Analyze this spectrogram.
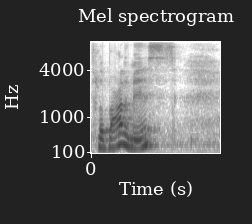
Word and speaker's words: phlebotomist: a job as a phlebotomist at, I could say that word. She practiced. At the Milwaukee Blood and Plasma Center. Don't see phlebotomist. I'm sorry, Nia. Love you. No PH is pronounced F.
